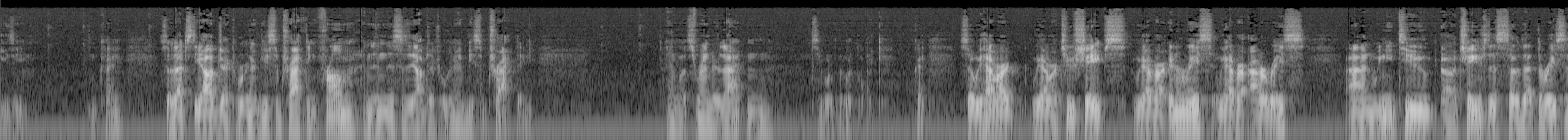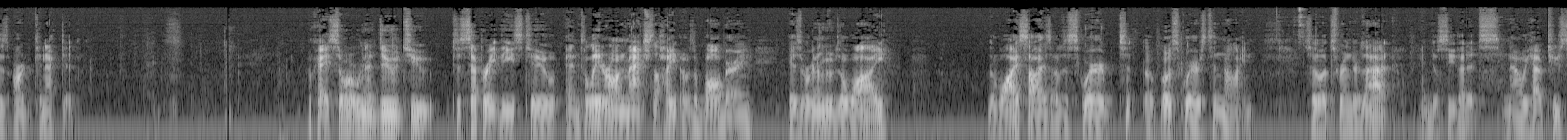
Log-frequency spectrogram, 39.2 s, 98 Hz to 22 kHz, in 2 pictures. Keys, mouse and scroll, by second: 1.1 click, 3.7 click, 7.5 click, 9.0 click, 22.4 ctrl+r, 27.4 click, 29.6 9, 33.1 click, 34.3 KP_9, 35.9 click.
